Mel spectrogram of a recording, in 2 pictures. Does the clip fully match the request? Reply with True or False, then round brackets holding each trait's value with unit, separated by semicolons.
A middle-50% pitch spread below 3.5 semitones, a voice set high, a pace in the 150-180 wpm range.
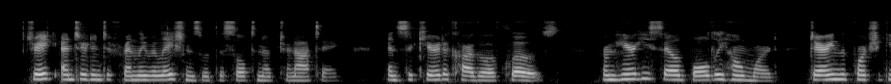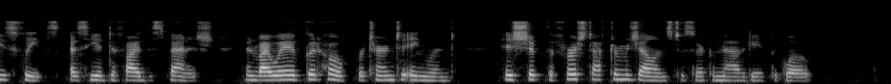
True (2.9 semitones; 205 Hz; 175 wpm)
